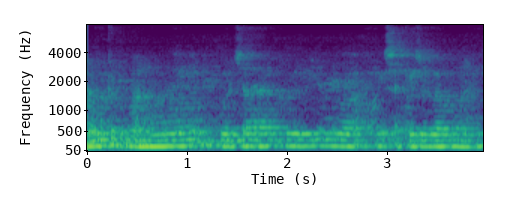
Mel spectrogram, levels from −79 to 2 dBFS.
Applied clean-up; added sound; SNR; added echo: none; Subway, metro, underground; 19 dB; reverberation time 0.9 s.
